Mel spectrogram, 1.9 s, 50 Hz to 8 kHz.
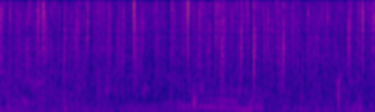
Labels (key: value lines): label: biophony, cascading saw
recorder: SoundTrap 600 or HydroMoth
